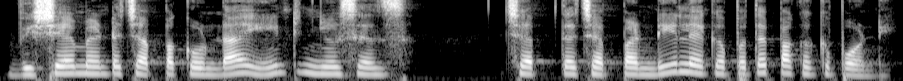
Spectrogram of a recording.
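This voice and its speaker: A woman reading a story voices a fierce, short-tempered young college woman who shouts angrily. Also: mid-range voice, steady tone, fairly quick, natural voice. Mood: angry. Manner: angry shouting.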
